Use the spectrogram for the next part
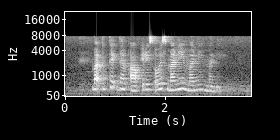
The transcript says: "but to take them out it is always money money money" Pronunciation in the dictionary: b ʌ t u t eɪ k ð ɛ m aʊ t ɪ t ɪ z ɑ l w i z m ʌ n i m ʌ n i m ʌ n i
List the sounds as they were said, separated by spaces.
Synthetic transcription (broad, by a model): b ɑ t u t eɪ k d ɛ m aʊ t ɪ t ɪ s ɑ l w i s m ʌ n i m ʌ n i m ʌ n i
